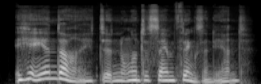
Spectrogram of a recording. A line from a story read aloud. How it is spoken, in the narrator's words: Hermione said quietly, already regretting it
